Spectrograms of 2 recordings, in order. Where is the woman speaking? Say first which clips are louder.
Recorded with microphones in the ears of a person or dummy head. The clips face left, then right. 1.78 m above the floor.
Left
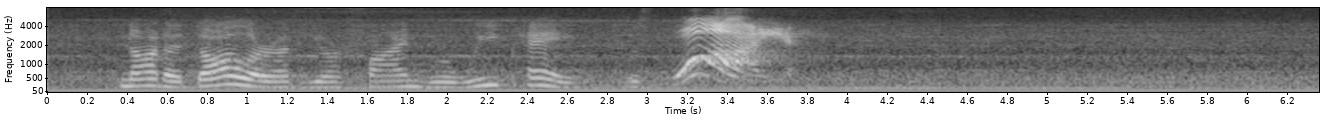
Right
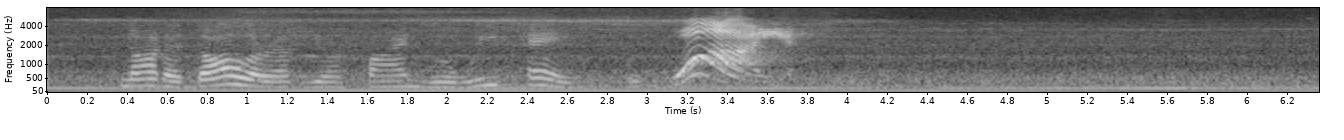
Left 1 dB; 15° left (ahead or behind), 0.6 m.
